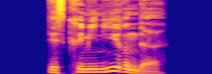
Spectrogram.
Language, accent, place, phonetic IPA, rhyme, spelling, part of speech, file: German, Germany, Berlin, [dɪskʁimiˈniːʁəndə], -iːʁəndə, diskriminierende, adjective, De-diskriminierende.ogg
- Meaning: inflection of diskriminierend: 1. strong/mixed nominative/accusative feminine singular 2. strong nominative/accusative plural 3. weak nominative all-gender singular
